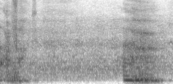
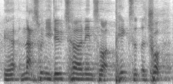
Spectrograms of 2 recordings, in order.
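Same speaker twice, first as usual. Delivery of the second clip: ordinary delivery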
